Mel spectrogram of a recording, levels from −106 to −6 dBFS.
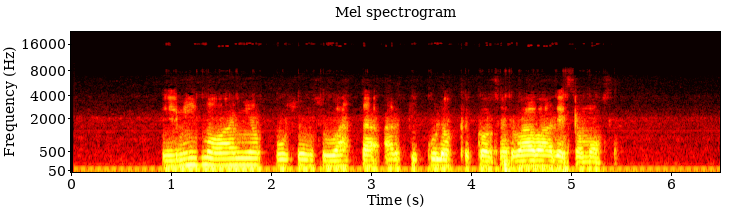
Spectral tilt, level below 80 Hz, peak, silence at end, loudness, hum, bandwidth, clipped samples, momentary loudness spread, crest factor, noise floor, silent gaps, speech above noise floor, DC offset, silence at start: -11.5 dB/octave; -34 dBFS; -4 dBFS; 1.05 s; -20 LUFS; none; 4.4 kHz; under 0.1%; 9 LU; 16 dB; -46 dBFS; none; 27 dB; under 0.1%; 0.25 s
